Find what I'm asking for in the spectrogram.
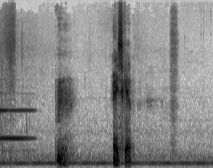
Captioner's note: throat clears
